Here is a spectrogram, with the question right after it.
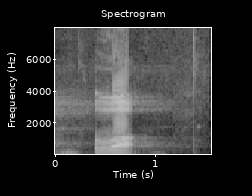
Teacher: sebagiannya mengucapkan huruf dha, ujung lidah nempel di gigi depan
